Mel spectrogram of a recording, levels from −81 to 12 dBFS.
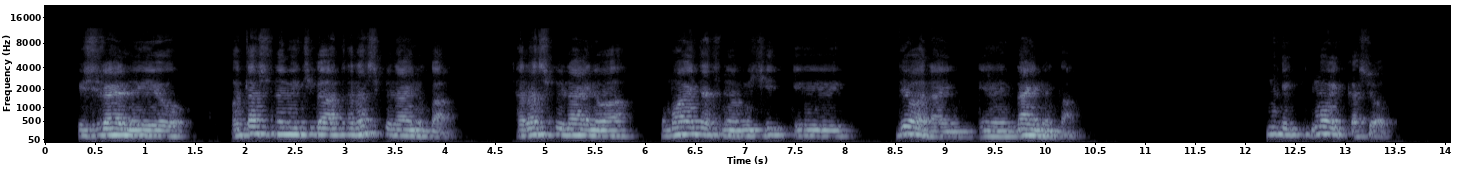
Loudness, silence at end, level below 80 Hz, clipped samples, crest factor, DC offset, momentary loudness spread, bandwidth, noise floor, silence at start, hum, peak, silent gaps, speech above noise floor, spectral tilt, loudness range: -27 LUFS; 0.6 s; -68 dBFS; under 0.1%; 16 dB; under 0.1%; 13 LU; 10.5 kHz; under -90 dBFS; 0.35 s; none; -10 dBFS; none; over 65 dB; -7.5 dB/octave; 7 LU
